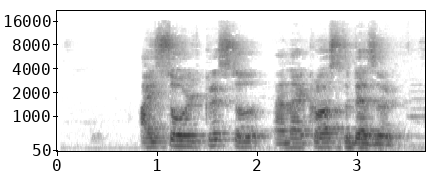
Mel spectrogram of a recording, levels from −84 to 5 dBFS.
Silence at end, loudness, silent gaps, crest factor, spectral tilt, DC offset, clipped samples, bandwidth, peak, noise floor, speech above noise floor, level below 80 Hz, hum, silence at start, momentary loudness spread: 0.15 s; -25 LUFS; none; 16 dB; -3.5 dB/octave; under 0.1%; under 0.1%; 16 kHz; -10 dBFS; -63 dBFS; 38 dB; -62 dBFS; none; 0.85 s; 8 LU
